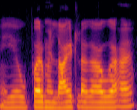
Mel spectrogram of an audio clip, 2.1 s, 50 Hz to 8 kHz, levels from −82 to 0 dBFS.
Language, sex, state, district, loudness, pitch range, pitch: Hindi, male, Jharkhand, Palamu, -18 LUFS, 140-145 Hz, 140 Hz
